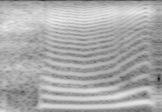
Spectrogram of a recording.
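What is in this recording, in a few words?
"pei2", Cantonese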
